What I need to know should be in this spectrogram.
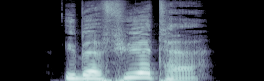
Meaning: inflection of überführt: 1. strong/mixed nominative masculine singular 2. strong genitive/dative feminine singular 3. strong genitive plural
- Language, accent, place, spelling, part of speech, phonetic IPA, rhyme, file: German, Germany, Berlin, überführter, adjective, [ˌyːbɐˈfyːɐ̯tɐ], -yːɐ̯tɐ, De-überführter.ogg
